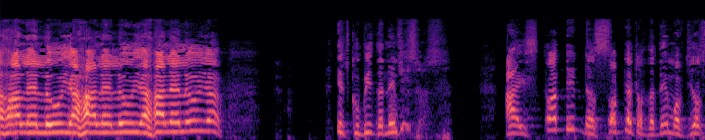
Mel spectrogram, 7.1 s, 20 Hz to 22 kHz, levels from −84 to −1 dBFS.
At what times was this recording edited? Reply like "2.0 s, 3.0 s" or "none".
4.0 s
